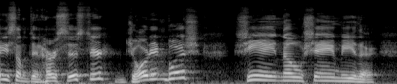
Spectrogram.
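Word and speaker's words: Busch: something her sister Jordan Bush she ain't no shame either go check out the bush sisters you see how it's spelled b-u-s-c-h check them out on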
